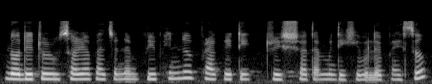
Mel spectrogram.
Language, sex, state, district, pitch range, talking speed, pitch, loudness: Assamese, female, Assam, Kamrup Metropolitan, 235-250 Hz, 125 wpm, 245 Hz, -18 LUFS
